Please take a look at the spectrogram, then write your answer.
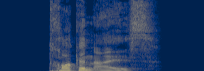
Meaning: dry ice
- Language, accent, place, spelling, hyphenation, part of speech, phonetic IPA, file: German, Germany, Berlin, Trockeneis, Tro‧cken‧eis, noun, [ˈtʁɔkn̩ʔaɪ̯s], De-Trockeneis.ogg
